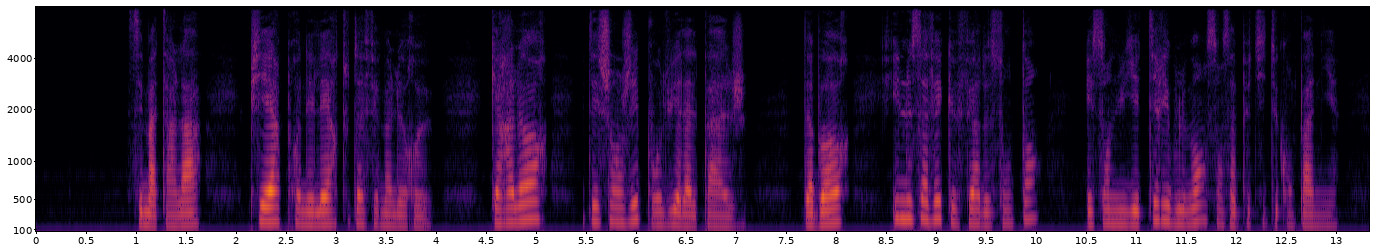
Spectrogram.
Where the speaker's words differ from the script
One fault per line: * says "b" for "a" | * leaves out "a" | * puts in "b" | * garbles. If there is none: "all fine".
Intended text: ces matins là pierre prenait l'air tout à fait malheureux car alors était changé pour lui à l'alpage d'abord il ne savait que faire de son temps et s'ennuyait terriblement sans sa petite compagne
all fine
